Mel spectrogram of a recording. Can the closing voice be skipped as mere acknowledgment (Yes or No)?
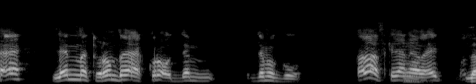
No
